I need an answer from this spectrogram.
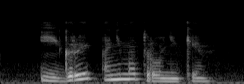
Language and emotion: Russian, neutral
